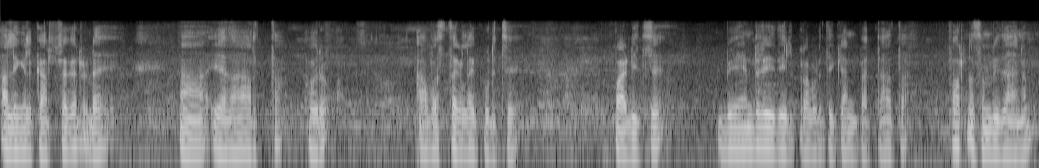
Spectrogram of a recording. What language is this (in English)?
Malayalam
